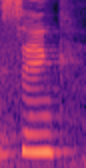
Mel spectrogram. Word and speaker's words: Cink: It's at Lorraine Cink everywhere. Cink is spelled with a C. Don't be deceived. It is said sink. It has a C. Constant confusion for people.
